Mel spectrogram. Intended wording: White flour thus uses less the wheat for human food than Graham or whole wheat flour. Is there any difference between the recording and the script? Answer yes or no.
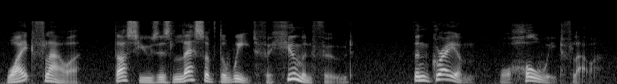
yes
